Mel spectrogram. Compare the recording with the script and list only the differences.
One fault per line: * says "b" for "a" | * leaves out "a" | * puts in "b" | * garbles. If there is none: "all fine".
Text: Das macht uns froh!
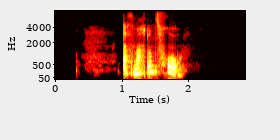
all fine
